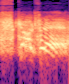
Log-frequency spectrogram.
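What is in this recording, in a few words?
bailout, mood high, Polish speech; War Thunder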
